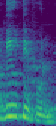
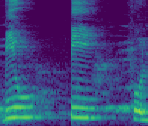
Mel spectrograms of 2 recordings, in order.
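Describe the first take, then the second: First: Said in the usual way. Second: "বিউটিফুল" broken slowly into three syllables with long gaps; in three parts. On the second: Shown as a demonstration. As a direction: say "বিউটিফুল" syllable by syllable, pausing between each. ("বিউটিফুল" তিন ভাগে ভেঙে, ধীরে ধীরে) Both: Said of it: "তুমি তিনবারে বলছো".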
